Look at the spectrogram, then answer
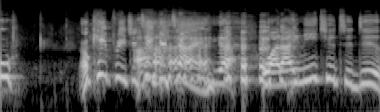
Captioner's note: laughs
